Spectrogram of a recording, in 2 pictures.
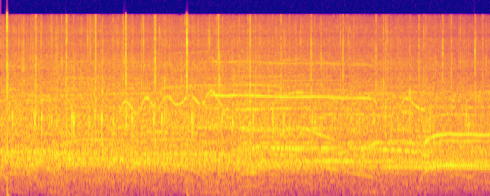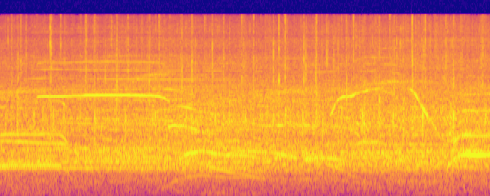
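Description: Many people in a crowd clap their hands.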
